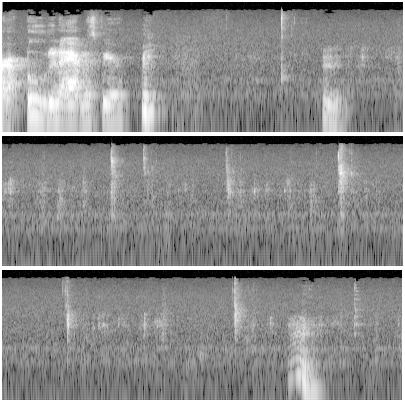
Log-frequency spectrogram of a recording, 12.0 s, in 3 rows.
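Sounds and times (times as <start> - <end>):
chewing noodles: 3.5 - 7.8, 8.6 - 12.0
wet mouth clicks: 7.4 - 7.6.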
